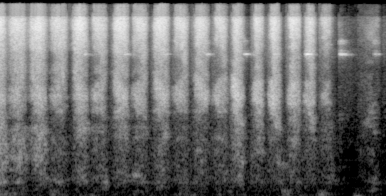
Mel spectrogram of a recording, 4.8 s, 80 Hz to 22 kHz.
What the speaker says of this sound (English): I'll take the little block here and I'm going to put some 80 grit on it.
